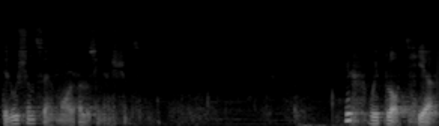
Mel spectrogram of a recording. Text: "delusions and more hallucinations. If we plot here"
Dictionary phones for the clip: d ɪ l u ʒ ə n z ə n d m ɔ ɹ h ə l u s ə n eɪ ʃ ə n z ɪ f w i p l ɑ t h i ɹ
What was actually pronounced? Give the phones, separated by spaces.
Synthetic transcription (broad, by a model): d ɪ l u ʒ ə n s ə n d m ɔ ɹ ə l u s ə n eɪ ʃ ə n s ɪ f w i p l ɑ t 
